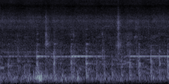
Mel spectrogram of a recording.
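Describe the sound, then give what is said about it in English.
Mechanical engine noise with a steady hum and a repeating series of soft clicks and ticks from cogs going round inside the engine, fairly quiet with a constant whining tone running through it. “It's cogs going round.”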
